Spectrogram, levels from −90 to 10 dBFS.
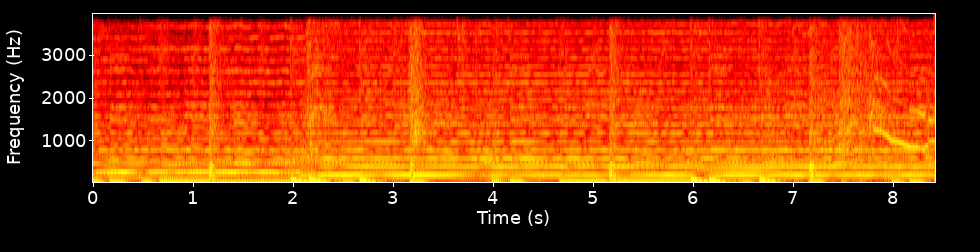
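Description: No technical faults can be heard anywhere in the audio. It has passed through a call path and carries nothing above 4 kHz, the narrowband ceiling that fits a telephone codec such as G.711.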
